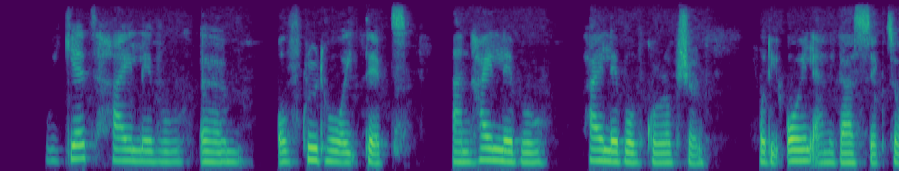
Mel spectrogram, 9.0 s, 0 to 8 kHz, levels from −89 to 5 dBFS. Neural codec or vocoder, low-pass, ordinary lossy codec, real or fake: none; 7.2 kHz; none; real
